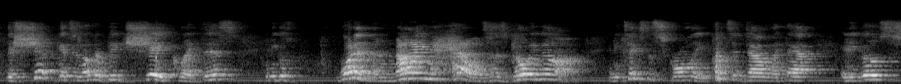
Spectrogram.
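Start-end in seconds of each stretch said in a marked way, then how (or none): 3.4-5.9 loud, drawn-out exclamation; exasperated captain, raised voice; indignant outburst. Acted. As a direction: demand it slowly, punching each word. Captain startled as ship shakes.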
